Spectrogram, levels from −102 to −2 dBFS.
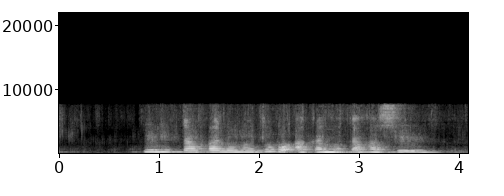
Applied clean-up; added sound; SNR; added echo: neural separator model SepFormer DNS4.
